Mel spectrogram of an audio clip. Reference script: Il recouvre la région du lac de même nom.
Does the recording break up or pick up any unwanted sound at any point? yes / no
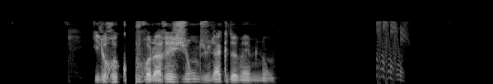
yes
